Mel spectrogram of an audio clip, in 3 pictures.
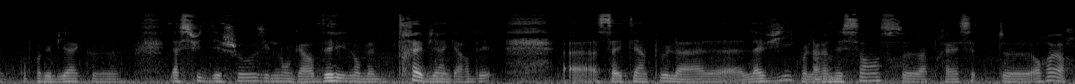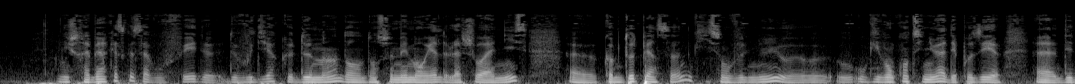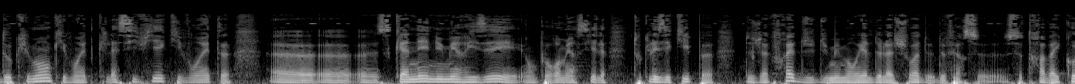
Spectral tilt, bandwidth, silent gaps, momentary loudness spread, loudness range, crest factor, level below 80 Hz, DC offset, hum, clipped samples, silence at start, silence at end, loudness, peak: -6.5 dB/octave; 11.5 kHz; none; 20 LU; 17 LU; 22 dB; -30 dBFS; under 0.1%; none; under 0.1%; 0 s; 0 s; -23 LUFS; 0 dBFS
